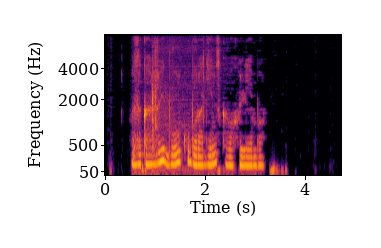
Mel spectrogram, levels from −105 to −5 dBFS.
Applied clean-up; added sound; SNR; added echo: classical method Wiener filter.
